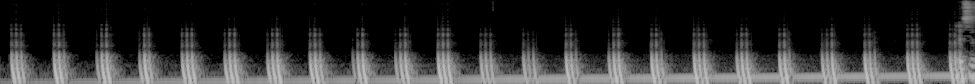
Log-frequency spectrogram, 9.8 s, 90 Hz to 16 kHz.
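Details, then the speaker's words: 16-inch MacBook Pro built-in speakers playing a YouTube frequency sweep that is clean on other devices. A low rising tone is broken by sharp regular pops about twice a second; the crackling also happens with any Logic Pro instrument. "this happens in Logic Pro when you play any instrument this is a very serious audio problem with the MacBook Pro 16 inch"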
